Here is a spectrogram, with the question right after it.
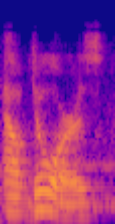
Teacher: put the stress on that second part of the word, not the first part of the word, and then don't forget your S.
